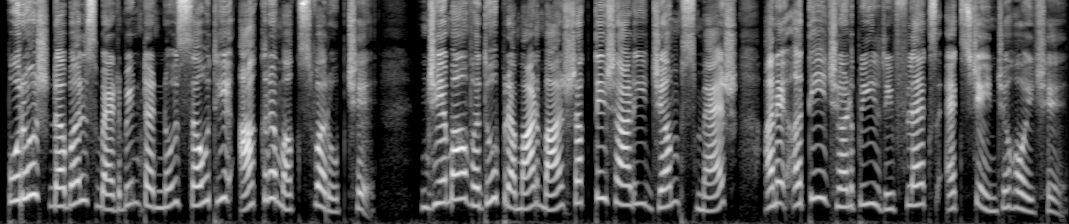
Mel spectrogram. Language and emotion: Gujarati, neutral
